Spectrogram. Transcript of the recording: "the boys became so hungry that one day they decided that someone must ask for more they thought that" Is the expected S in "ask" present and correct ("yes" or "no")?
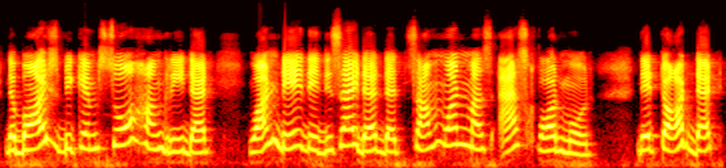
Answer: yes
